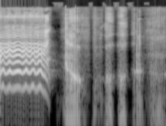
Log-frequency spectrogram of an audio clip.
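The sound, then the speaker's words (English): A person wearing a pig face mask imitates a pig, starting with a high, wavering squeal and then breaking into a quick series of rough, snorting grunts, loud and with no other talk. “That was a really good pig.”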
